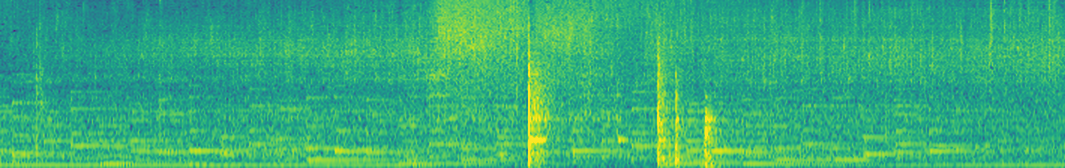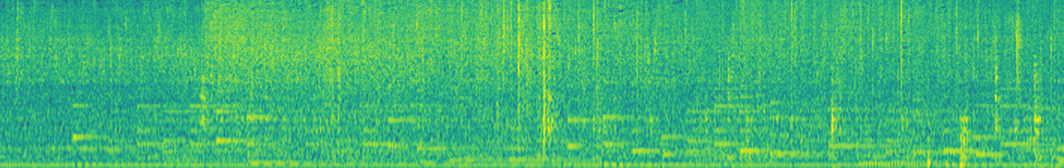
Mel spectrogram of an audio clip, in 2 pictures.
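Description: Butter and asparagus spears sizzling in a hot nonstick frying pan, the hiss growing louder after a few knocks as the spears go in, with occasional tong clicks against the pan. Soft background music underneath.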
